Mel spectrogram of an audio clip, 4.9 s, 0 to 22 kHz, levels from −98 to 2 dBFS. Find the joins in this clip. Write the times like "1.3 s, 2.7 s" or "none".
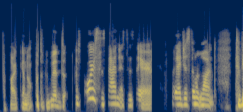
1.3 s, 3.0 s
